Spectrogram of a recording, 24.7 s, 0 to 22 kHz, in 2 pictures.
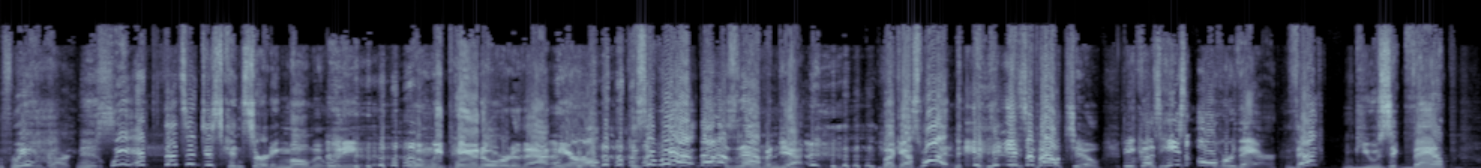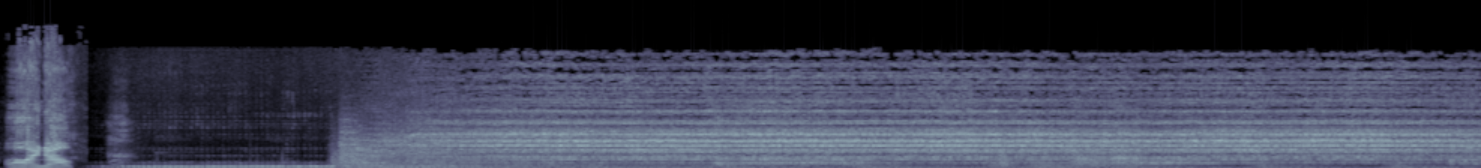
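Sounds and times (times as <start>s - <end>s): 
speech: 0.0s - 13.6s
laughter: 2.7s - 8.6s
wolf-like creature puppet growling in a film: 13.1s - 24.6s.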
